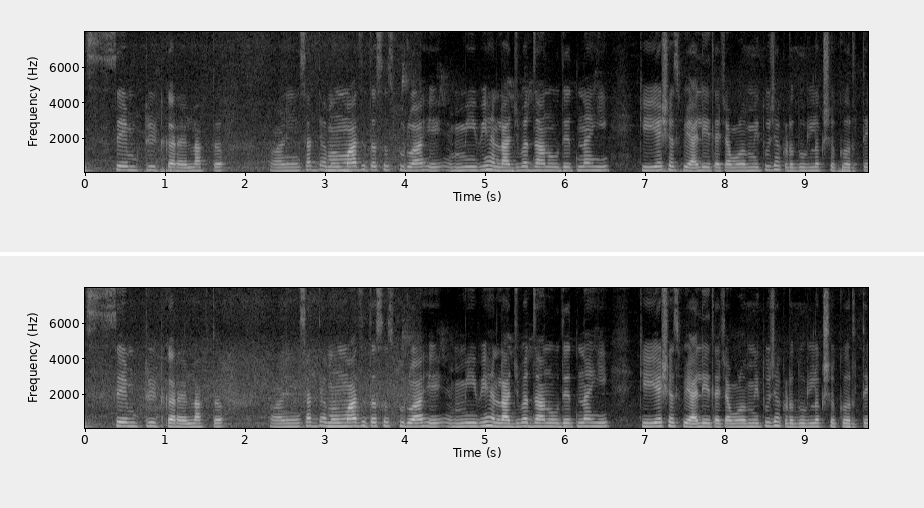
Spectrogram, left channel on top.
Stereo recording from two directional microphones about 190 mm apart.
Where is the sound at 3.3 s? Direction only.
15° right (ahead or behind).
